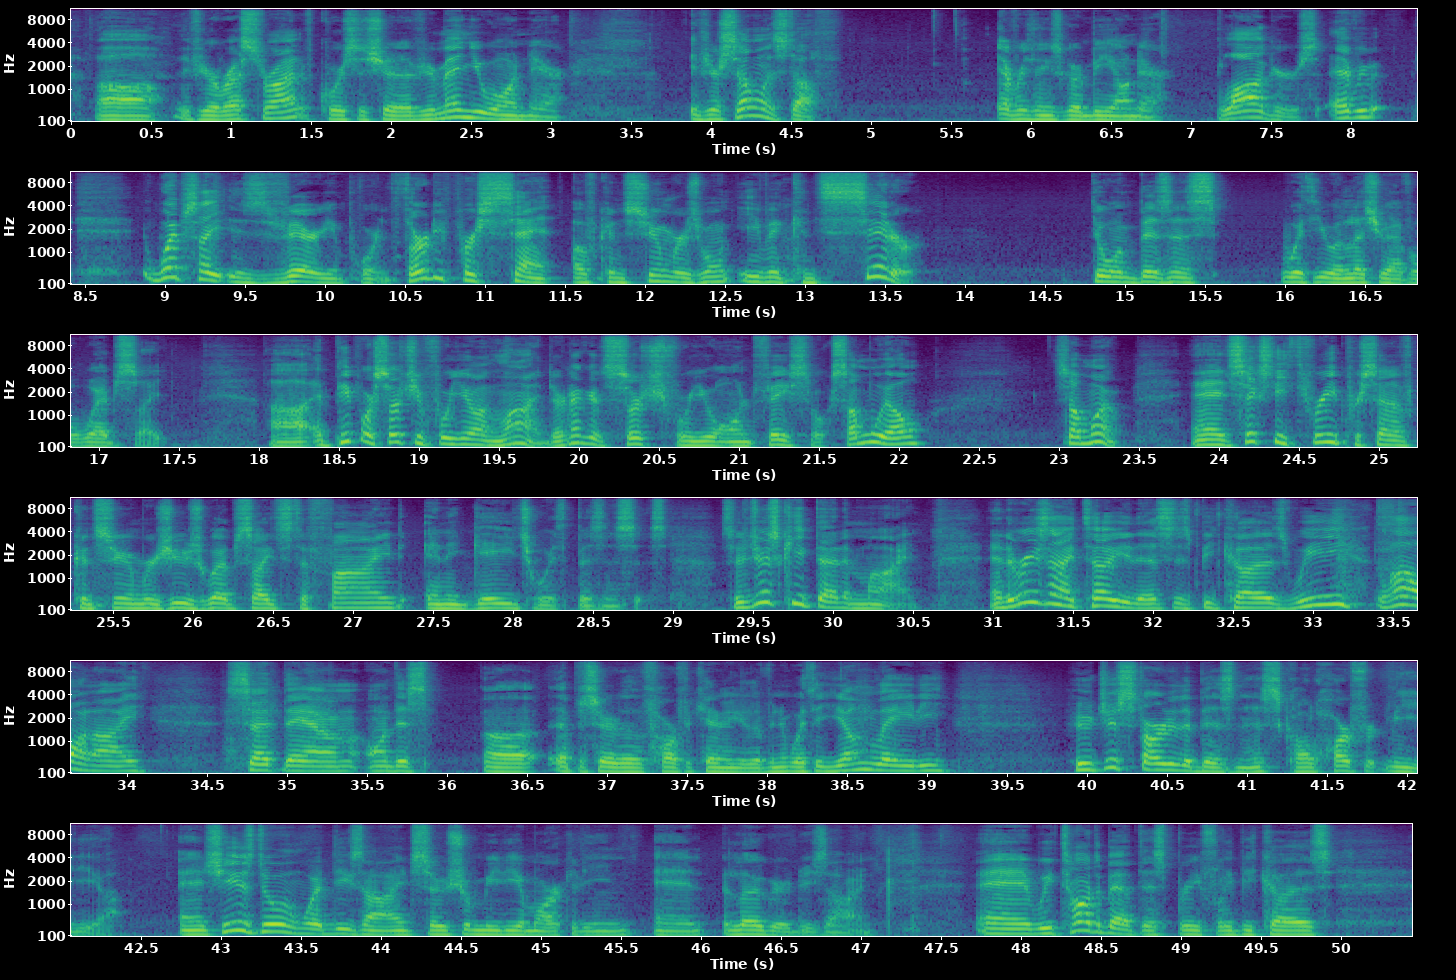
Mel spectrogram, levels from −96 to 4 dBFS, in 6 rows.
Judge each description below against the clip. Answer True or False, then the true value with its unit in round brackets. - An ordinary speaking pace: True (165 wpm)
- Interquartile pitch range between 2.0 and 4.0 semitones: False (4.8 semitones)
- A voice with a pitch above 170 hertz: False (135 Hz)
